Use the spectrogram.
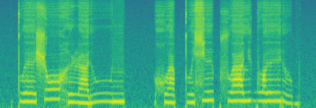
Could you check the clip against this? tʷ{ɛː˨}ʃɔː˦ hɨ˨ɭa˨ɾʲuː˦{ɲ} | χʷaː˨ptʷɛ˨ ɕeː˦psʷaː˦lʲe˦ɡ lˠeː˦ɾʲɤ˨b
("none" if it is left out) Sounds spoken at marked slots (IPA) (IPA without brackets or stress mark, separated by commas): ɛː˨, ɲ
